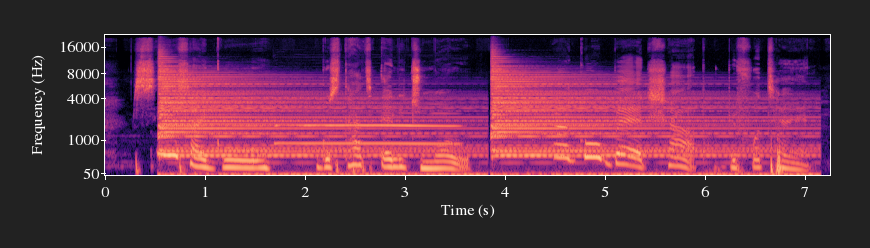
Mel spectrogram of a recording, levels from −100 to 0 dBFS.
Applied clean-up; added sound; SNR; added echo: none; Crash cymbal + Wind instrument, woodwind instrument; -1 dB; none.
